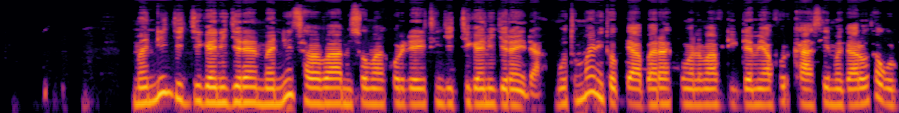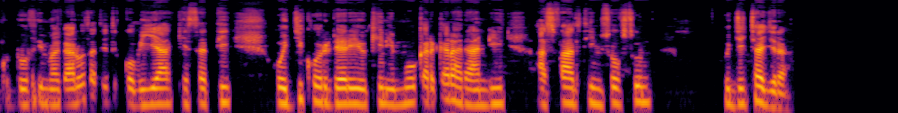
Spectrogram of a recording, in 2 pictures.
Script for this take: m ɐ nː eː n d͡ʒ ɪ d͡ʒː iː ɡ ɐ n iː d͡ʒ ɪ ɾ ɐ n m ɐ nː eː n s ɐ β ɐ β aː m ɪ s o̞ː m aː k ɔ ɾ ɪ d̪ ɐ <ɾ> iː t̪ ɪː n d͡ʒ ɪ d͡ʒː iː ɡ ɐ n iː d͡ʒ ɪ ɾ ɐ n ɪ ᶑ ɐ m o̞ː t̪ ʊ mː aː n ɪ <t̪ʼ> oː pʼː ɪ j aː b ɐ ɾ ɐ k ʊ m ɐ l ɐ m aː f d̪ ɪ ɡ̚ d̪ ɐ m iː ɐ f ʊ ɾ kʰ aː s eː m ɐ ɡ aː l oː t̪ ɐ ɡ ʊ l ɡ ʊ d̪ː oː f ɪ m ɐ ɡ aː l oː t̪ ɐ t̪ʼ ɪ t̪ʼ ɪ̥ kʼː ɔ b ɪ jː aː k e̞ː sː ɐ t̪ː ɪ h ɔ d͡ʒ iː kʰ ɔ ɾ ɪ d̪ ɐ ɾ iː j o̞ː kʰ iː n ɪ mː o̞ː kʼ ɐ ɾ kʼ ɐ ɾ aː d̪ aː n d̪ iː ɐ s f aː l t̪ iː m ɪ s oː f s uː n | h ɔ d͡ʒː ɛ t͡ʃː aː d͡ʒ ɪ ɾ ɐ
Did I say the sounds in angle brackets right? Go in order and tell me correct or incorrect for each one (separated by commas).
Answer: correct, incorrect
